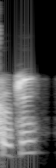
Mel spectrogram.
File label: affirmation, gendarmerie fem; vo; agents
